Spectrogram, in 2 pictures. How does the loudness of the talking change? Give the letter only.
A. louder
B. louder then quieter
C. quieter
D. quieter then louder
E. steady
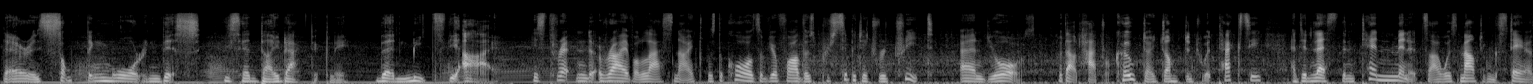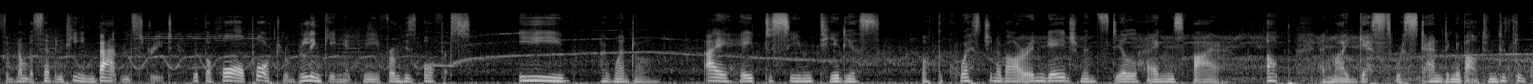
E.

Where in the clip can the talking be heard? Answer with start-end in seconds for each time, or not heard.
0.0-30.6.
